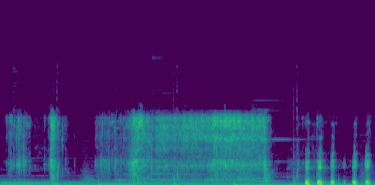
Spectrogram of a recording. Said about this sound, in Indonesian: Apa sih yang kresek-kresek ini?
